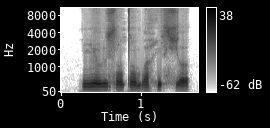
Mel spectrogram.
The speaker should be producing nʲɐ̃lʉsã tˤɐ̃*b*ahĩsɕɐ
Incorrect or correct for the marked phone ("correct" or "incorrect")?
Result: correct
